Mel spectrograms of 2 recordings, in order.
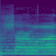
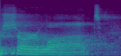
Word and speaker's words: Charlotte: I used to say Charlotte, and then I went on the bike ride through Charlotte, and I learned, oh, it's Charlotte.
